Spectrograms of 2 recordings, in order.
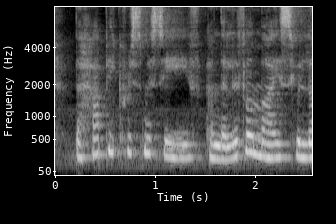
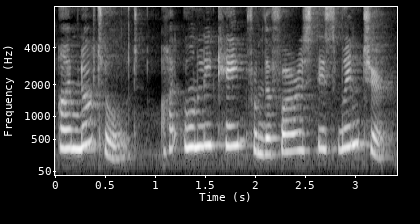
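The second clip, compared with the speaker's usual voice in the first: raised, higher insistent protest; indignant; 7 semitones higher, 5 dB louder than usual. Acted. Tree insists to the mice he is young, indignant. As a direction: insist hotly on your youth. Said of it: "said the fir tree indignantly".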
